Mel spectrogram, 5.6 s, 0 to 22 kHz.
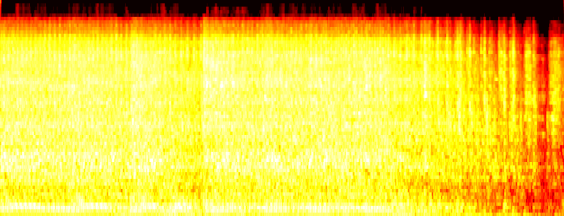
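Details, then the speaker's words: John Deere X540 mower, Kawasaki FD731V V-twin, dies after 15–20 minutes running: runs only on choke, beat sags and fades off choke; fuel delivery problem, dirty carburetor and failing fuel pump, fixed with ultrasonic carb cleaning. "it won't stay running without me keeping the choke on as you see there"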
